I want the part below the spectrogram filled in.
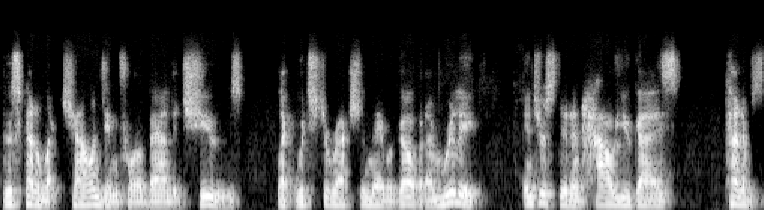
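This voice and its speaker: A plain, everyday voice with a Canadian accent, fairly quick pace and ordinary pitch variation, against a quiet background. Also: man, medium pitch for a man. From Canada. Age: 60s. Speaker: musician interviewer. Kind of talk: casual chat.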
